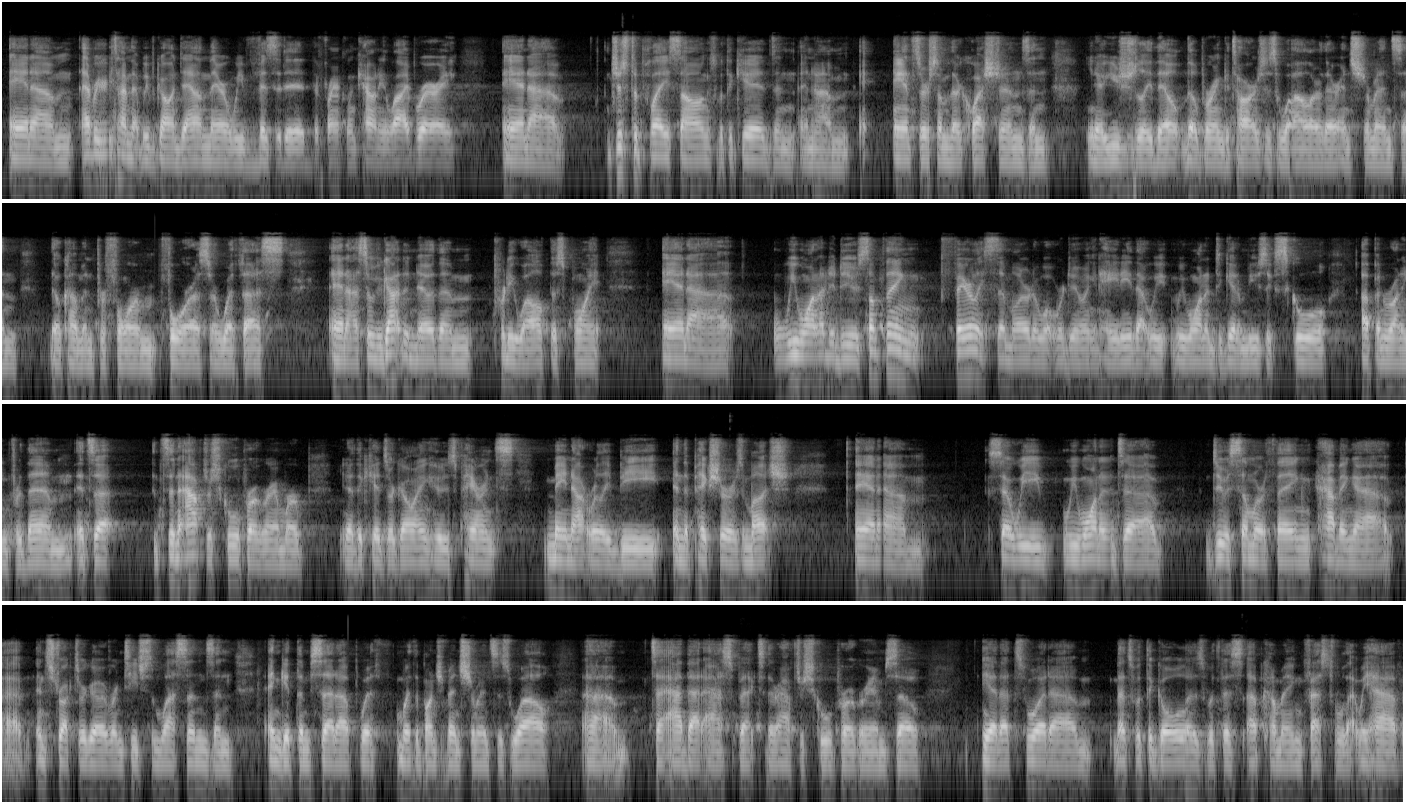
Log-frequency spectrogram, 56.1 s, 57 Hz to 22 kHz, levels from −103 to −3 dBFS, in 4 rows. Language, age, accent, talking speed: English, 20-39, American, 195 wpm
